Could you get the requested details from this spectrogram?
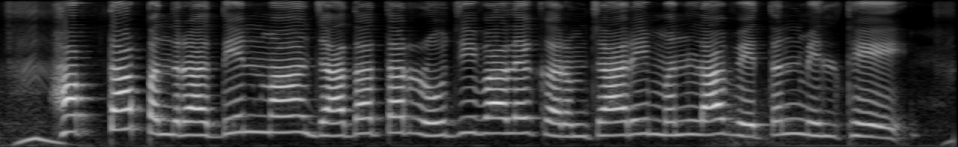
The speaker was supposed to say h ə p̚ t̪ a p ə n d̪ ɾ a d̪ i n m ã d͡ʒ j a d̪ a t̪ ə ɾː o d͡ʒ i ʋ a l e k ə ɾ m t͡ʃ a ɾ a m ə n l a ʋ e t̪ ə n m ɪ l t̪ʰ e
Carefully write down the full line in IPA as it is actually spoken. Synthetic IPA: h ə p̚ t̪ a p ə n d̪ ɾ a d̪ i n m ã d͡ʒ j a d̪ a t̪ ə ɾː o d͡ʒ i ʋ a l e k ə ɾ m t͡ʃ a ɾ i m ə n l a ʋ e t̪ ə n m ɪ l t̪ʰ e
